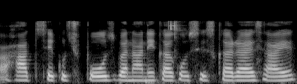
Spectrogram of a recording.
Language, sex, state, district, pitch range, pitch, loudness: Hindi, female, Himachal Pradesh, Shimla, 185-195 Hz, 190 Hz, -18 LUFS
